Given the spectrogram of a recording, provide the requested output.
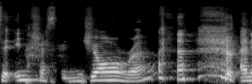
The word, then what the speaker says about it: genre: premiere like the genre both of those words come from french and we try in english we always try to pronounce these foreign words uh in the foreign accents it's not like spanish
